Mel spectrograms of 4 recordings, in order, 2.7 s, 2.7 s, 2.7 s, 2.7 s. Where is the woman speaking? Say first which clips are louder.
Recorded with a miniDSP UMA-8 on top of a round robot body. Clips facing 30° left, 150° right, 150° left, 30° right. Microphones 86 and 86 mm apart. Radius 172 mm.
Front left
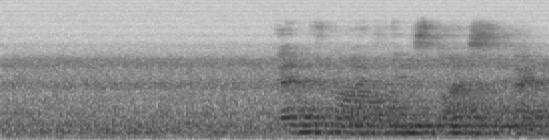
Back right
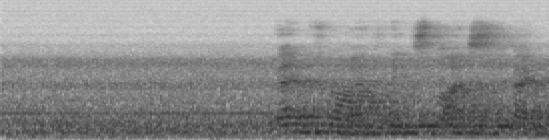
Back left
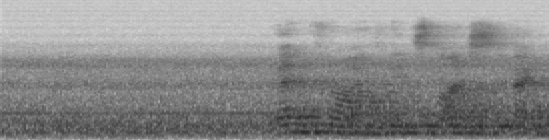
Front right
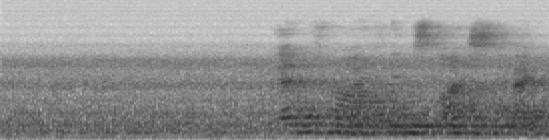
Back right 2 dB, back left 1 dB; 175° right, 2 m; by 2.6 s 130° right, 2.5 m.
